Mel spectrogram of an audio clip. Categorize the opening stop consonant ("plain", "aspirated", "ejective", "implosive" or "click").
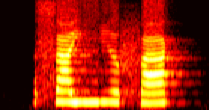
plain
